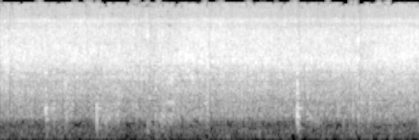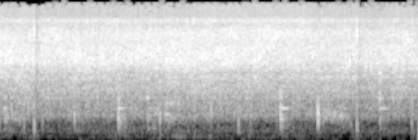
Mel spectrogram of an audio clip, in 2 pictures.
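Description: Squid, tomatoes and onions sizzling in hot oil in a wok. A wooden spatula stirs them, tapping and scraping the pan in short, irregular clicks over the steady hiss.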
